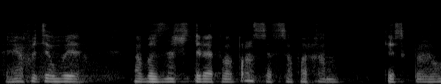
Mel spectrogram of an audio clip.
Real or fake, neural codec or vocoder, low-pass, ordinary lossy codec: fake; codec, 44.1 kHz, 2.6 kbps, DAC; 7.2 kHz; none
